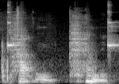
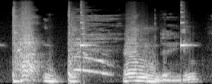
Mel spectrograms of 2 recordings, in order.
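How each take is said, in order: First: Said in the usual way. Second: "patent pending" stretched slow in a put-on voice; slow, high, drawn-out patent pending. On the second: Shown as a demonstration. Joking about his own invention, slow mock official voice. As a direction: draw out "pending" in a comic announcer tone.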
